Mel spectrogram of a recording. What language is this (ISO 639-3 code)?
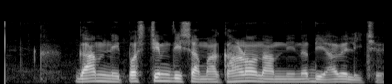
guj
